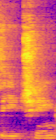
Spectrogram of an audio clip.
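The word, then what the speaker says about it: I Ching: And within the I-Ching, there are 64 hexagrams.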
